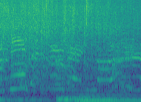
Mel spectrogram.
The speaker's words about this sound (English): And at his very declaration of the word drought, the sky darkened and sheets of rain fell, triggering what has come to be known as the flood to end all droughts.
